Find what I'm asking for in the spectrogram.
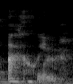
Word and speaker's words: Askim: Och det kommer inte att vara i, det kommer inte att vara i Askim som du ser dem direkt. Det kommer inte att vara i Djursholm. – Det, det uttalas Askim. – Askim, okej, okay, förlåt.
